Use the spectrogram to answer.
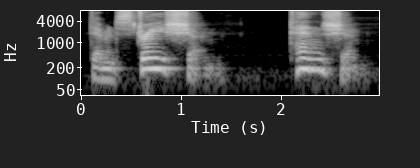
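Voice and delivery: "demonstration" stressed on STRA, "tension" on TEN; stress before the suffix. Shown as a demonstration. Teacher showing suffix rule, "demonstration, tension" stressed just before the ending. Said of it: "has the stress immediately before".

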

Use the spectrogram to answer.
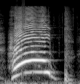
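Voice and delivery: very loud, high yell; cry for help. Real, not acted. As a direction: yell out helplessly, pitch shooting up. Cries out for help, stuck.

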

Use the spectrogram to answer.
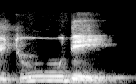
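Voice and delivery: today as "TOO-day", slow first syllable; wrong long oo. Shown as a demonstration. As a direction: say today with a stretched oo. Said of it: "ما نقولش".

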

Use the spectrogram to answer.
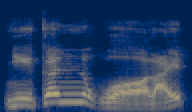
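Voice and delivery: very slow, syllable by syllable; slow model sentence. Shown as a demonstration. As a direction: model it slowly for learners. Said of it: "이렇게 하세요".

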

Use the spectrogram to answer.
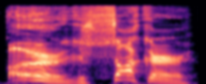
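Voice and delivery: slow, drawn-out pirate arg; pirate yell. A narrator's reading. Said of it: "kicked the ball and yelled".

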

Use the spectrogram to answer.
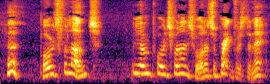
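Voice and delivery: high, incredulous colleague; scoffing, high-pitched mock surprise; mock disbelief. Mimicking a colleague questioning porridge at lunch.

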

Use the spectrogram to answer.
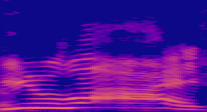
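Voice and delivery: loud, high yell of you lie; shouted accusation. Acted. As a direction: yell it right in their face. Escalating taunt, shouted.

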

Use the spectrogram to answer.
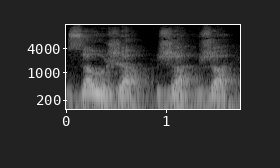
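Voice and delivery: "zawja" with J softened to zh; Moroccan-style jeem. Shown as a demonstration. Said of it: "Like the Moroccans would say".

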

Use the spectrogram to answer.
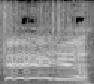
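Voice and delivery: high, loud joyful squeals; excited squeals. Real, not acted. Vlogger praising God for free contacts, squealing high with joy.

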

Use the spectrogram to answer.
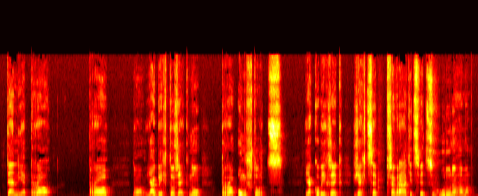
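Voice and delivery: a lightly voiced major carried away by zeal; fervent pompous major.

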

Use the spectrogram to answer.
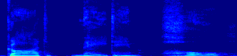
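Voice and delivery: low, slow, soft English quote; solemn scripture quote. Acted. Preacher quotes the Amplified Bible to the congregation, low and slow. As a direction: let each word land slowly and softly. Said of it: "De Bijbel zegt".

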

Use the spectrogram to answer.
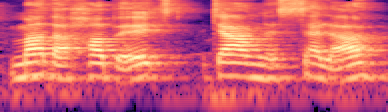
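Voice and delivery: plain reading voice

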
